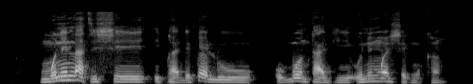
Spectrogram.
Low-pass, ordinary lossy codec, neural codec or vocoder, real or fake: 14.4 kHz; Opus, 24 kbps; none; real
